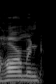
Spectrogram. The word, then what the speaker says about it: Harman: As you can hear behind me, we've actually got the Harman system that started back in August of 2010.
